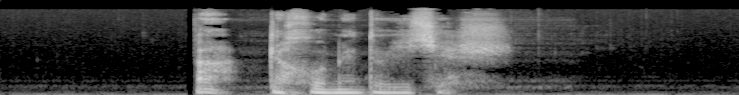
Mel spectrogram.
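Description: An elderly man speaks calmly and slowly into a nearby microphone.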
